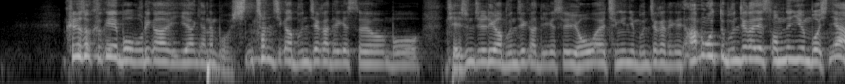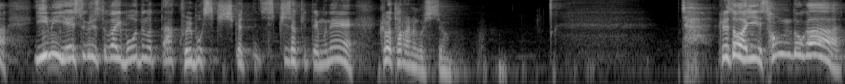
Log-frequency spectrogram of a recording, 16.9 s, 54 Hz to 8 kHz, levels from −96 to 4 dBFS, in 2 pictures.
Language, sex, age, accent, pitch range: Korean, male, 30-49, native, 180-240 Hz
